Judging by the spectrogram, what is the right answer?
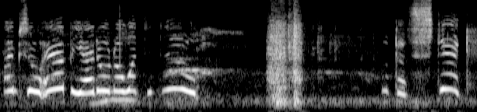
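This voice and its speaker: Squeaky overjoyed old house cat. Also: male voice, fairly even intonation, a little slow, muffled recording, noisy background. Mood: blissful. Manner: high squeaky gushing cat voice.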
